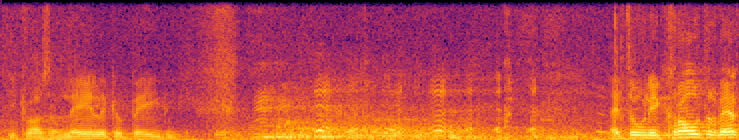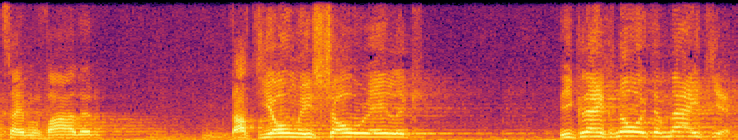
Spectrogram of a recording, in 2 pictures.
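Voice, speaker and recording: An actor playing a plain-spoken, earnest village chaplain, preaching a dramatic sermon in short, deliberate phrases. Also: male voice, high voice. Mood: wry. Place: large reverberant interior. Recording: echoey church hall, noisy old TV audio.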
